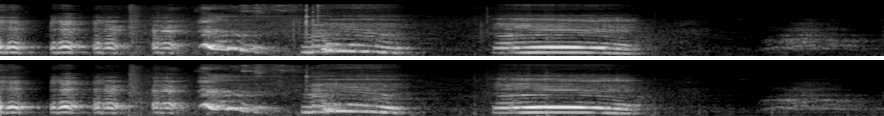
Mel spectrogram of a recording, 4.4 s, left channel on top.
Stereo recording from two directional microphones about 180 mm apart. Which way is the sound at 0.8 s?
15° right (ahead or behind).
